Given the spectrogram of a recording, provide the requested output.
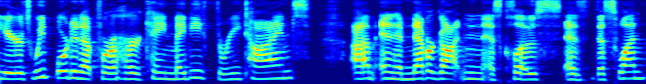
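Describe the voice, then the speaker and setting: A woman speaks in a Southern US accent. Her pace is moderate. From East Tennessee. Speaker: farmer. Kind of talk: casual chat.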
